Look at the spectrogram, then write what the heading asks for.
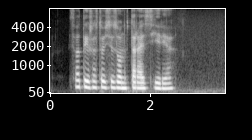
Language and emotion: Russian, neutral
